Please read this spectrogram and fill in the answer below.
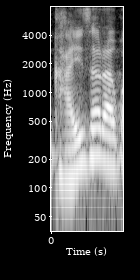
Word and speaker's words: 가이사: C 이렇게 됐기 때문에 C를 K로 발음해서 가이 어 S 해서 가이 4 이렇게 한 것 같아.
